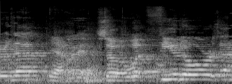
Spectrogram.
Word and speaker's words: Fyodor: So what Fyodor, is that how you pronounce that guy's name?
